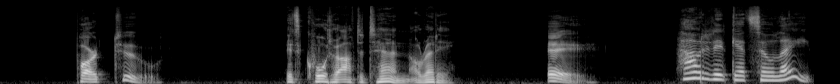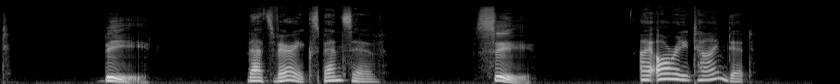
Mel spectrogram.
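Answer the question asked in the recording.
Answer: A: How did it get so late?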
